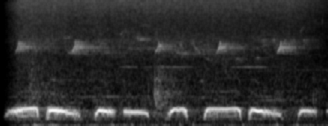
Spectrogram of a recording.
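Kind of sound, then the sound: bird, pigeons cooing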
